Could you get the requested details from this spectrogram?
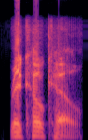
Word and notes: rococo: American English

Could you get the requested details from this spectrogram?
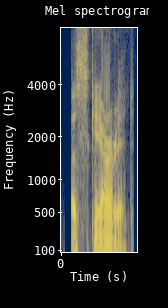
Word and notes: ascarid: American English

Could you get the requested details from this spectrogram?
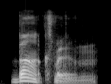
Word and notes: boxroom: British English

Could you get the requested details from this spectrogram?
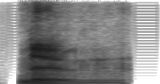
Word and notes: noon: British English

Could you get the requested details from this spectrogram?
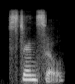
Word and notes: stencil: Indian

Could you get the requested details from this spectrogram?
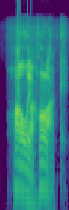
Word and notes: hollyhock: American English

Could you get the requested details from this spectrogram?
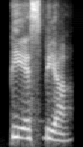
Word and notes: PSBR: Indian

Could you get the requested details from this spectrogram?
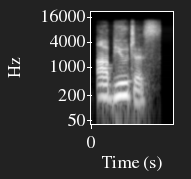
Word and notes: arbutus: Indian

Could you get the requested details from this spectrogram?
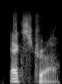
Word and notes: extra: American English

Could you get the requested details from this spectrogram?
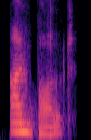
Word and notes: unpolled: Indian

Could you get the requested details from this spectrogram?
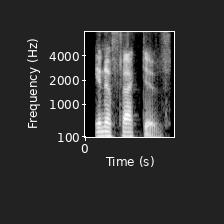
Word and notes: ineffective: American English

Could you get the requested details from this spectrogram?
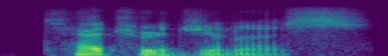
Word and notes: Tetragynous: American English

